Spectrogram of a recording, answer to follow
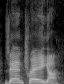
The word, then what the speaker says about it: Zentreya: was as obvious as zentreya's spelling z-e-n-t-r-a-y-a zantreya correct that is the correct it's like zendaya it's spelled the same way um yes so trey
